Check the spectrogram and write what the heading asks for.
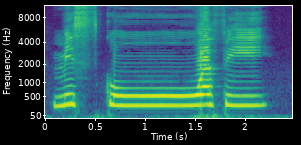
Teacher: کلمت مسک میں سین پہ جزم ہے تو ہمیں سین کو ظاہر کرنا ہے، آخر میں کاف پہ تنوین پیش ہے، اور پھر حرف الواو آتا ہے کلمت وفی میں، یہاں حکم ہے ادغام بغنہ، ہمیں یہ تنوین کو واو میں ملاتے ہوئے غنہ اور تشدید کے ساتھ یہ حکم کو ادا کرنا ہے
